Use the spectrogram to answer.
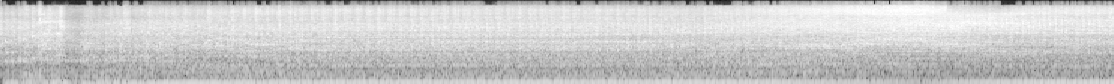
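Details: Ford PowerStroke diesel truck idling after a fuel pump replacement, having sat unrun about two weeks: a steady, even, low diesel clatter with a smooth idle and no misses or knocks. The gauge shows fuel pressure, no leaks; running healthy.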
